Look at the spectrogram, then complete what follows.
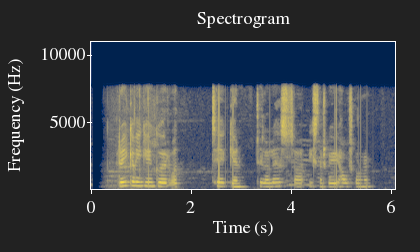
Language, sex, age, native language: Icelandic, female, 12, Icelandic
